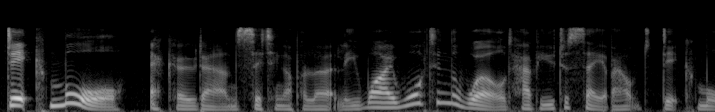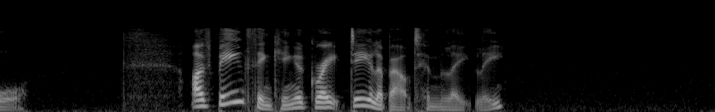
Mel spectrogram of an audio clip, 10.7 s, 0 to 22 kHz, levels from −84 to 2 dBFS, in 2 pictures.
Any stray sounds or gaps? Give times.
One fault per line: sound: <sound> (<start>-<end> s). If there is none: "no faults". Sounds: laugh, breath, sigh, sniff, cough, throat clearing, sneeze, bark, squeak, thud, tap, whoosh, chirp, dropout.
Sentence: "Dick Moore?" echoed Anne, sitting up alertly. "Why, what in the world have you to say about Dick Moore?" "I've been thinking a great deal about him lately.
no faults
